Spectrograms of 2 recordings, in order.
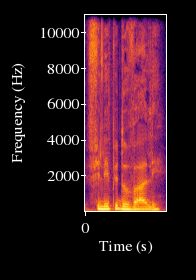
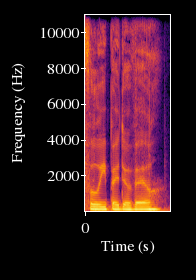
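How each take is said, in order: First: The name is pronounced with Portuguese sounds. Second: The name is pronounced with English sounds. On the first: "In Portuguese" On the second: "the anglicized version of it"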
